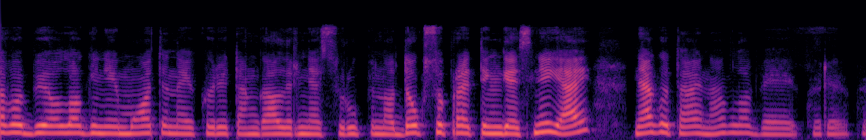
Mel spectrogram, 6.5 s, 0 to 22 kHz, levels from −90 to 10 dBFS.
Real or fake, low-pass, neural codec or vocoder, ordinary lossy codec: real; 9.9 kHz; none; Opus, 24 kbps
